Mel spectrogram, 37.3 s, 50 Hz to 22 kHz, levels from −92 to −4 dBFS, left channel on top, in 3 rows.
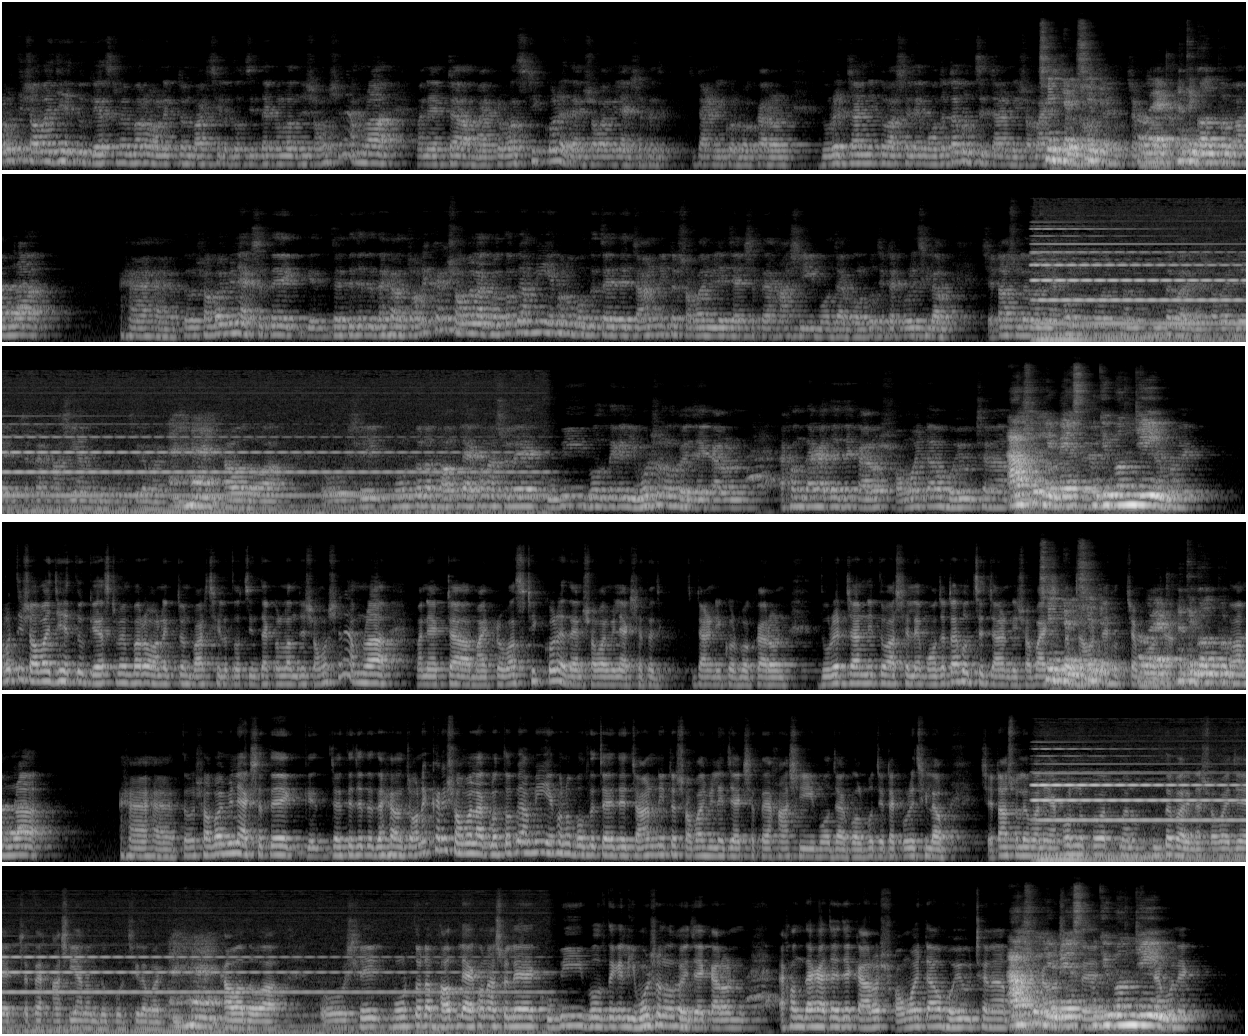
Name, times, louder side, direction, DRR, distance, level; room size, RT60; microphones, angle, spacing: voice 1, 0.0-6.6 6.9-10.5 10.8-11.7 12.3-12.8 13.6-27.6 28.1-35.9 36.4-36.9, right 5 dB, 60° right, 6 dB, 0.3 m, -39 dB
voice 2, 10.4-10.9 11.3-12.7 26.5-27.1 32.3-32.5 34.9-36.6, left 1 dB, 10° left, -5 dB, 1.2 m, -28 dB
sound 1, 22.7-30.4, right 2 dB, 35° left, 0.6 m, -36 dB
4.0 x 3.2 x 2.6 m, 0.76 s
head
